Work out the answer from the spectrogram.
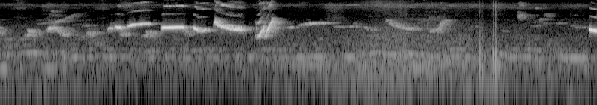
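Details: Oriental magpie-robin singing on and on to call its companion, giving a varied phrase of whistled slurs and quick rising and falling notes, then a quieter pause with a brief click and a faint low hum.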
